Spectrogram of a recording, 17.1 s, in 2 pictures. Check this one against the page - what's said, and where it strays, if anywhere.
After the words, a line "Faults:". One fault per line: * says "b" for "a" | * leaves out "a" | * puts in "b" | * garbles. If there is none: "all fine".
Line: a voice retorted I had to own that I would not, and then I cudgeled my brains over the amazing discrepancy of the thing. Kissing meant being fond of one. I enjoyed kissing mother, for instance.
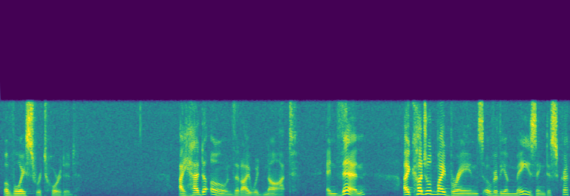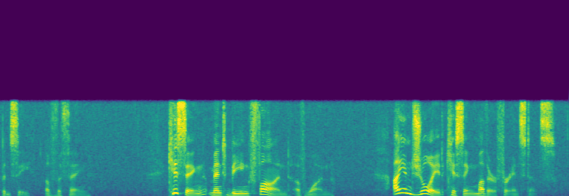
a voice retorted I had to own that I would not, and then I cudgeled my brains over the amazing discrepancy of the thing. Kissing meant being fond of one. I enjoyed kissing mother, for instance.
Faults:
all fine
